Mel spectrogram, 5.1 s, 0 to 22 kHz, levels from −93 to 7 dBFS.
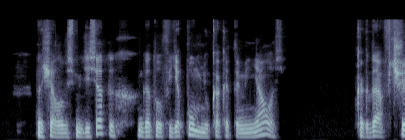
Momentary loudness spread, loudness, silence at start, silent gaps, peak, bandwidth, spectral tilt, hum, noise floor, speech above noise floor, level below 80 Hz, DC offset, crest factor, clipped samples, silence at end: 9 LU; -25 LUFS; 0.45 s; none; -4 dBFS; 13 kHz; -4 dB/octave; none; -77 dBFS; 53 dB; -74 dBFS; under 0.1%; 20 dB; under 0.1%; 0 s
